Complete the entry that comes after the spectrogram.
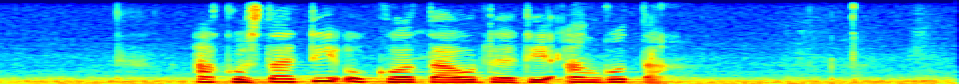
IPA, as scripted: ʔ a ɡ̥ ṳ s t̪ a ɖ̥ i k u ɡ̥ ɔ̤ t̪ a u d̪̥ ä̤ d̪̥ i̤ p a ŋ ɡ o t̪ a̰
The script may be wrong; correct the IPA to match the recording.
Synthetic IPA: ʔ a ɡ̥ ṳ s t̪ a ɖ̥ i ʔ u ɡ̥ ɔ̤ t̪ a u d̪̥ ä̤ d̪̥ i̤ ʔ a ŋ ɡ o t̪ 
